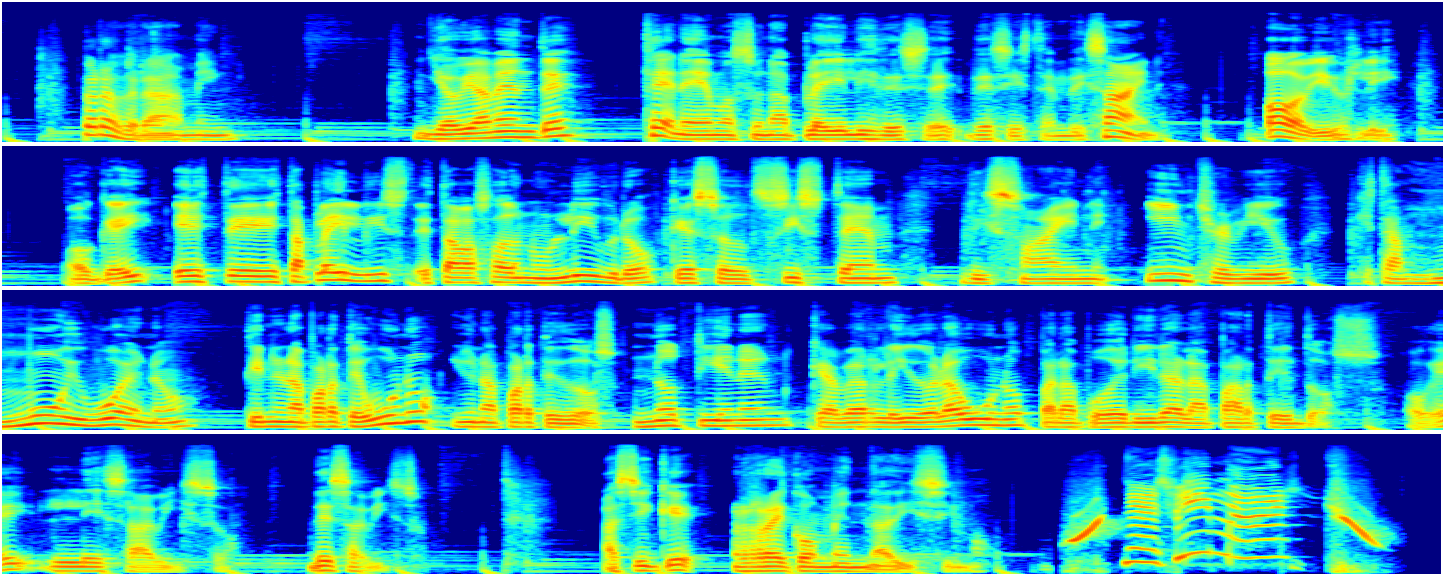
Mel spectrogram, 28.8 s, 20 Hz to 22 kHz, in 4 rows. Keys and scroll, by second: 0.0-0.8 typing, 2.2 j, 8.6 k, 10.0 ctrl+l, 10.1-13.3 typing, 15.3 j, 25.0 k.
